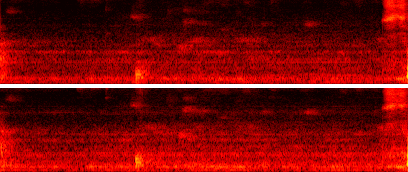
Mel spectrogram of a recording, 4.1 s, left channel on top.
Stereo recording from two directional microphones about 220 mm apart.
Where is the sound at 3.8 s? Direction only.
5° left (ahead or behind).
